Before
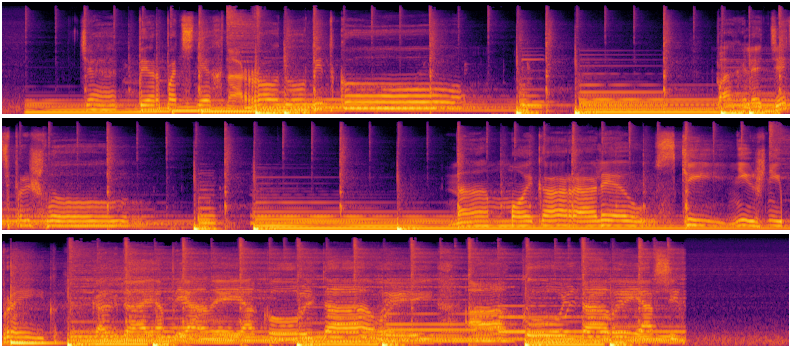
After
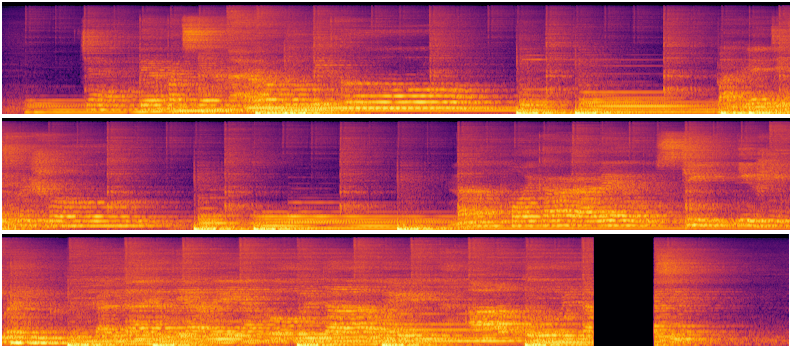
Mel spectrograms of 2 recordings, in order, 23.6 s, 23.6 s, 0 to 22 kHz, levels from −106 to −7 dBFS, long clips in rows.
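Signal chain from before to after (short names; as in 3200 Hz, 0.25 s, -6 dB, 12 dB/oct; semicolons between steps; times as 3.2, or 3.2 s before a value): 10.24–10.75 elliptic band-stop 700–4300 Hz; Schroeder reverb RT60 1.6 s, combs from 30 ms, DRR -4.5 dB; 21.68–22.29 mute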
